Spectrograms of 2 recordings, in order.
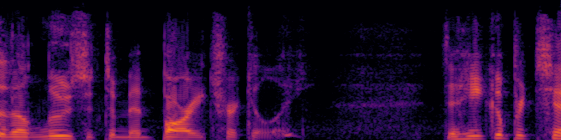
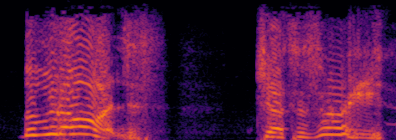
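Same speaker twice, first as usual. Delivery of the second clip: brisk reset; 6 dB louder than usual. Real, not acted. Reader recovering, pushing on.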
